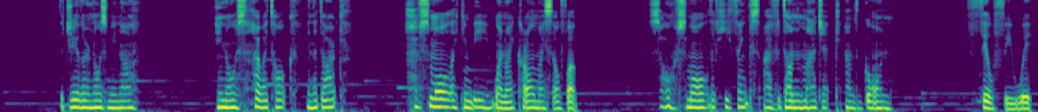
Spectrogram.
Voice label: Drama; home studios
